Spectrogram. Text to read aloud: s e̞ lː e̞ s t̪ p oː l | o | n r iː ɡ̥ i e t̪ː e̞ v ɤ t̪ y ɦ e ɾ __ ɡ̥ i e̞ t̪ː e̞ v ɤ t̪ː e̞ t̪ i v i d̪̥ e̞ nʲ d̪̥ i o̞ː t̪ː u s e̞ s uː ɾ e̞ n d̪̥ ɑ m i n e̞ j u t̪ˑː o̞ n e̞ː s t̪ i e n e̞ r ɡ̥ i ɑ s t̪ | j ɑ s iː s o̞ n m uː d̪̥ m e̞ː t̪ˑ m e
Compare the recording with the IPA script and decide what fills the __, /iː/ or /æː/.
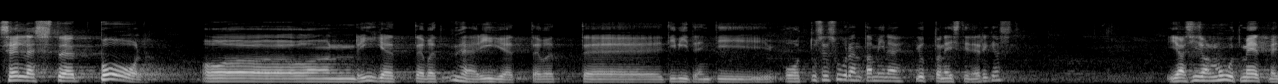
iː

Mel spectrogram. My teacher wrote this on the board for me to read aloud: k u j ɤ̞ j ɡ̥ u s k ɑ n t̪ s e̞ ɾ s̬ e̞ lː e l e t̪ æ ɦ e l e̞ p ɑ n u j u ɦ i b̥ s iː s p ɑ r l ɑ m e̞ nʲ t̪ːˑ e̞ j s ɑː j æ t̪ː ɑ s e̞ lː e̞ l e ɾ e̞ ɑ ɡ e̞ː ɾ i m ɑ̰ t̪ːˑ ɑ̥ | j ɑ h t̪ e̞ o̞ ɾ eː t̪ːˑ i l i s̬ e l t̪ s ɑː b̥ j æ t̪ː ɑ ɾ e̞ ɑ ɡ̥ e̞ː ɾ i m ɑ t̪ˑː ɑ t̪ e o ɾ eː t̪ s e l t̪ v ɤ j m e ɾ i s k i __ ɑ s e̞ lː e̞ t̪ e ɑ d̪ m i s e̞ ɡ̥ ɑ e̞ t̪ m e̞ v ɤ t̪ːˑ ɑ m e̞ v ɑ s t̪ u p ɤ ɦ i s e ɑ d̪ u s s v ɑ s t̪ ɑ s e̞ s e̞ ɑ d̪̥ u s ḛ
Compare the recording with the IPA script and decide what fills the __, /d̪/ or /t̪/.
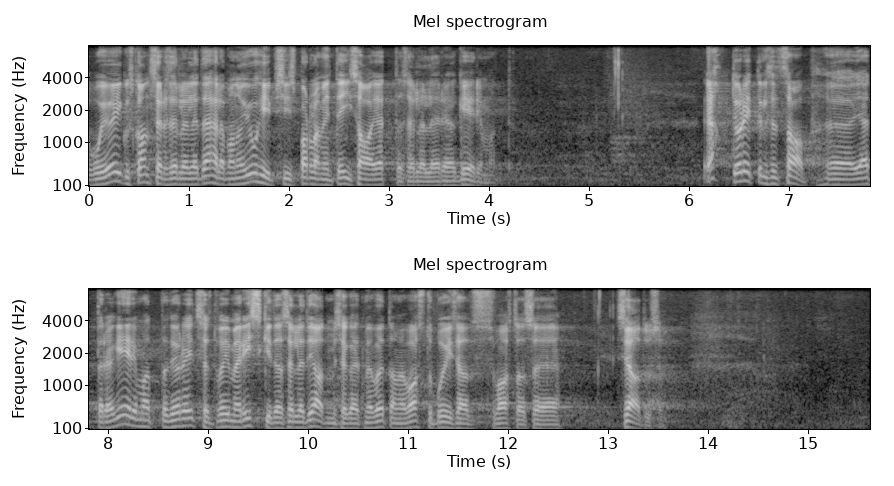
d̪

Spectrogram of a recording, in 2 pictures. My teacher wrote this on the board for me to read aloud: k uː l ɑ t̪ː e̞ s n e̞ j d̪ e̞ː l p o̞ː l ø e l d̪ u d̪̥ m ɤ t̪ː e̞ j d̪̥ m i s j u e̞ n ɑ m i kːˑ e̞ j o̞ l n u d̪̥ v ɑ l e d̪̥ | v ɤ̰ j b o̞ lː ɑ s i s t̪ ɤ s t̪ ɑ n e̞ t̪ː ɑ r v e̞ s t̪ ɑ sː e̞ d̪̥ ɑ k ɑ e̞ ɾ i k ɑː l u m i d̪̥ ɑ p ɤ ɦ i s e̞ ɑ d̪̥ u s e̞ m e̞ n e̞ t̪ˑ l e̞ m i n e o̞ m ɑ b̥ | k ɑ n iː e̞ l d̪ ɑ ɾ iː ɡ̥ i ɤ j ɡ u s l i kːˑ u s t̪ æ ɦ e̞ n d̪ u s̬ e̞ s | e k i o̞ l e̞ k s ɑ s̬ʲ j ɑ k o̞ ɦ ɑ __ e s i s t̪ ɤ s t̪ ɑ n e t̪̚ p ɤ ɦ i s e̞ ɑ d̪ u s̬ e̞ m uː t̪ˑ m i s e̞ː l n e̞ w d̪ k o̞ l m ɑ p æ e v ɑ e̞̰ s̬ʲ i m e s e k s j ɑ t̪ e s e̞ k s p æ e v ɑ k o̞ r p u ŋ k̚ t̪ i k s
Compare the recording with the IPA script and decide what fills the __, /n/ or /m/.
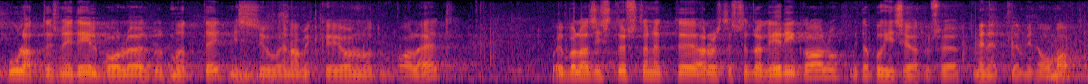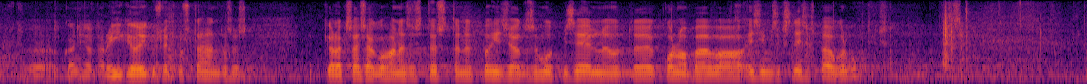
n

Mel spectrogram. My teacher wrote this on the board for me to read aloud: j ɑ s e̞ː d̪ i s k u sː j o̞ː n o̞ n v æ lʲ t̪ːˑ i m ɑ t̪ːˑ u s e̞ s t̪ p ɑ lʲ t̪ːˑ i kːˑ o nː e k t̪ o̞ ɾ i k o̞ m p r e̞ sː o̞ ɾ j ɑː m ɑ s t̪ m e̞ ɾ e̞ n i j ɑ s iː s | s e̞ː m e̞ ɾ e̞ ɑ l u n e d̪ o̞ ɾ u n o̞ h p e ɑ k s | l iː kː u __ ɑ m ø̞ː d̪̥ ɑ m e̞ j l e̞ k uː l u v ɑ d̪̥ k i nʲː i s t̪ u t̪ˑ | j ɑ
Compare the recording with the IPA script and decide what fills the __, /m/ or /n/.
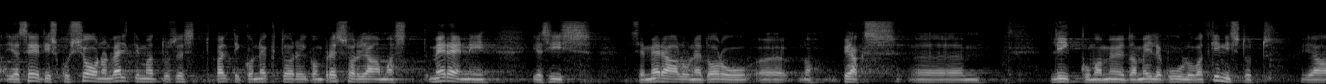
m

